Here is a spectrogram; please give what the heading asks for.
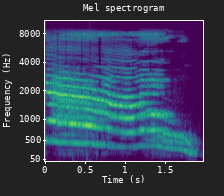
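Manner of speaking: high, loud piercing shriek; ear-splitting high scream of no. A narrator's reading. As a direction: shriek no with everything. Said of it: "shrieked Shirley".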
